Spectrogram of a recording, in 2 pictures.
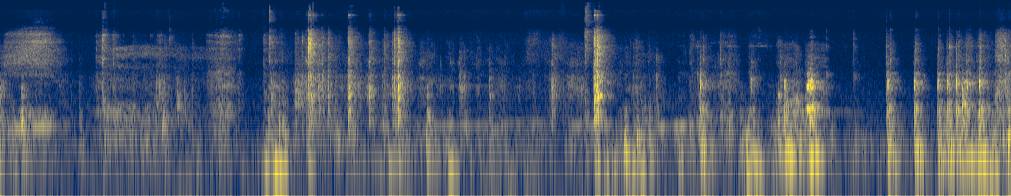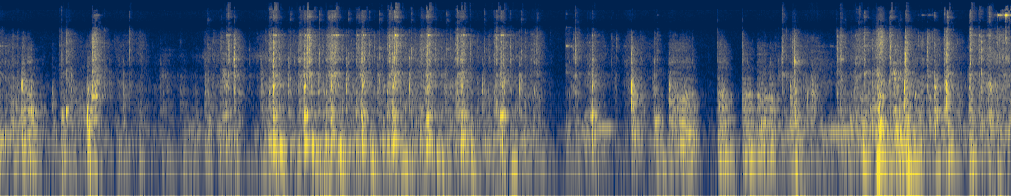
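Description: A sewing machine topstitches a bag an eighth of an inch from the edge in short bursts, close rattling runs broken by pauses and fabric handling.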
